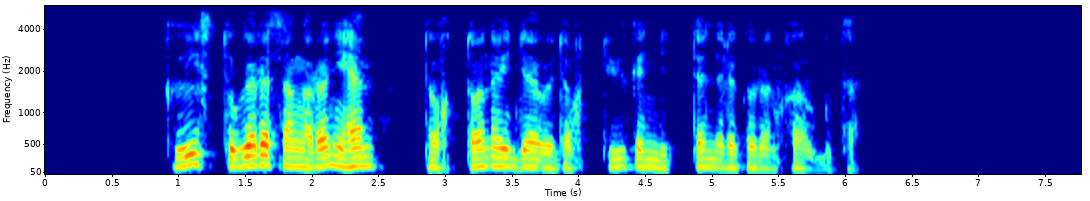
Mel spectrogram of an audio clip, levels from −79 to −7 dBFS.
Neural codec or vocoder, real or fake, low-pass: vocoder, 22.05 kHz, 80 mel bands, Vocos; fake; 5.4 kHz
